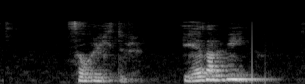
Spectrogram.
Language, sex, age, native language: Icelandic, female, 40-49, Icelandic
